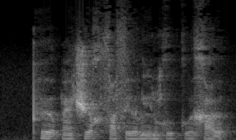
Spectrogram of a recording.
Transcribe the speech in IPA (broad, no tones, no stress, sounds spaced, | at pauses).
pʰ ø ə̯ p æ̃ ʃ ø x sˤ ɯ s e ə̯ l ĩ ɾ ũ x u k u ə̯ x ɑ ə̯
